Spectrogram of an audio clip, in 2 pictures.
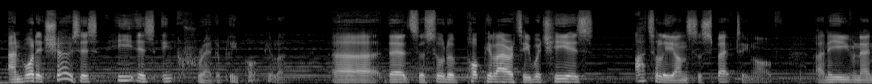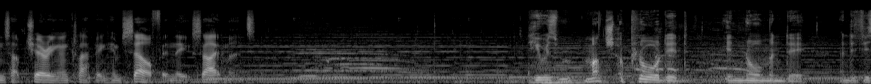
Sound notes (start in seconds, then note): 11.2 gentle music; 11.6 people cheering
